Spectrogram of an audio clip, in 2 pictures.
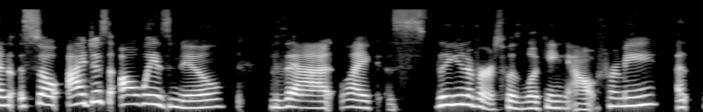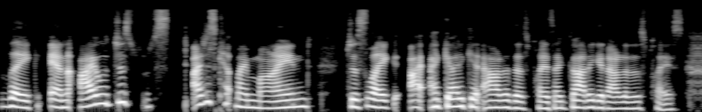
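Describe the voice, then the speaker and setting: Over a quiet background, a woman with an American accent and an unremarkable speaking voice talks at a fairly slow pace, her medium pitch carrying lively intonation in a dry, close sound with no echo. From Washington State. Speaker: hypnotherapist and author. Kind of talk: interview.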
